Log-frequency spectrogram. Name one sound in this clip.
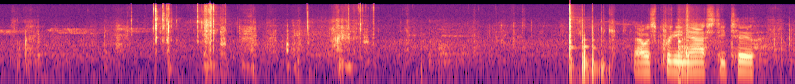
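Wood cracks and splits apart.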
